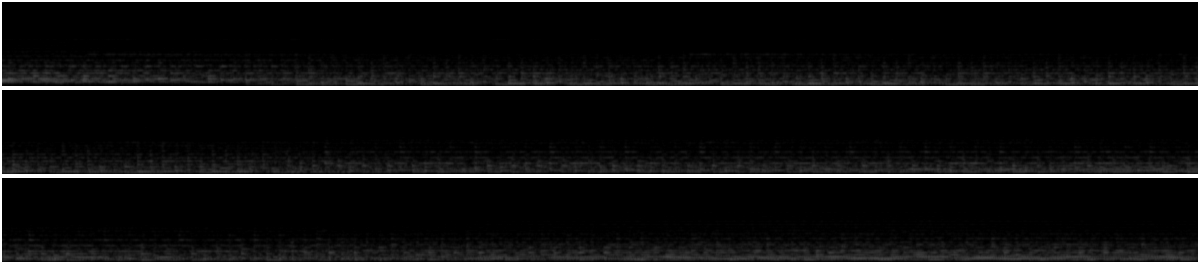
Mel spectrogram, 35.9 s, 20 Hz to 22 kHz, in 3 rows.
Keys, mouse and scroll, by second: 1.5 1, 1.7 Return, 4.9 Delete, 9.5 g, 15.8 z, 19.2 z.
